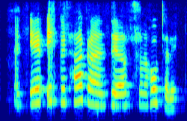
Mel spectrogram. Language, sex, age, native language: Icelandic, female, 11, Icelandic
